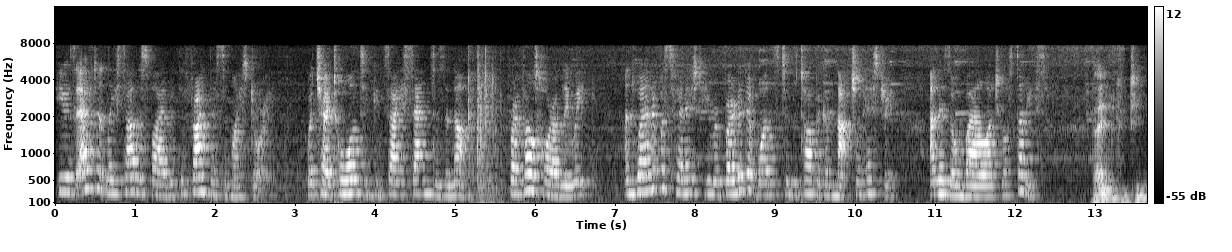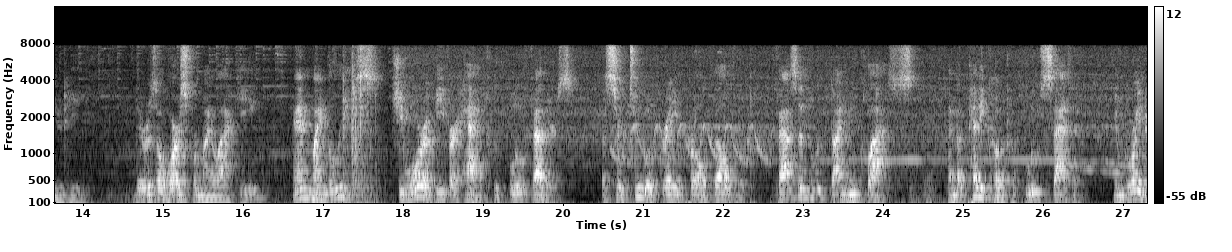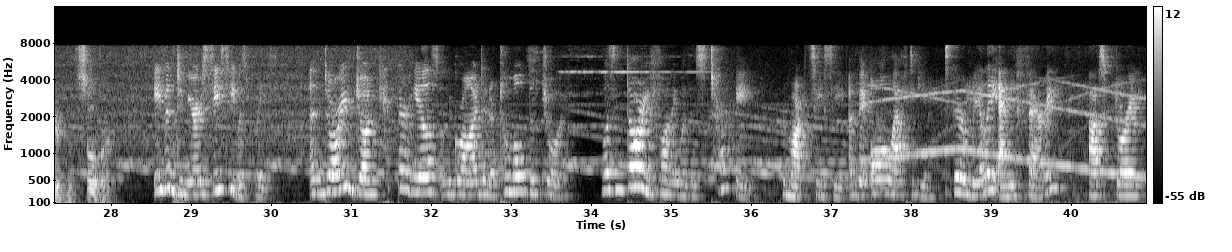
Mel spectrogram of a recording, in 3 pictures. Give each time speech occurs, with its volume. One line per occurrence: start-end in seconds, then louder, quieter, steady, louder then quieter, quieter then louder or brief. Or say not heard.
0.0-40.9 steady.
